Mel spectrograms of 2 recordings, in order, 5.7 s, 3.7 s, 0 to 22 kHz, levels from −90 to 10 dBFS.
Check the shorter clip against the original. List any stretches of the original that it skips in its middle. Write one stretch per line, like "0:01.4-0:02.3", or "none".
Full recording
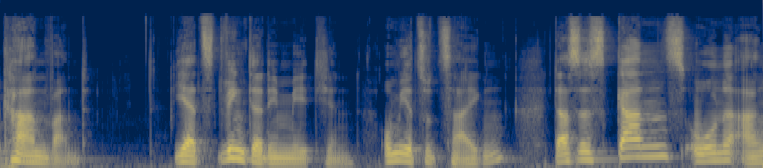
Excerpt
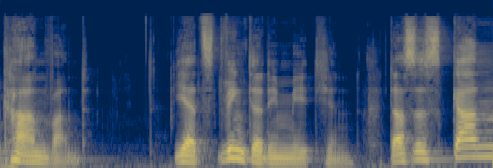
0:02.8-0:04.0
